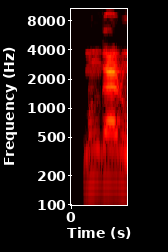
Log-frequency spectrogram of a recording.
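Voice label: "menggaru", Malay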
